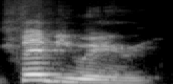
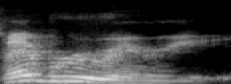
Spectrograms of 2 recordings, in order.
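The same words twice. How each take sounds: First: The first r is left out. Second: The first r is clearly pronounced. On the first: "the brothers would pronounce it February" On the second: "F E B R U A R Y"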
